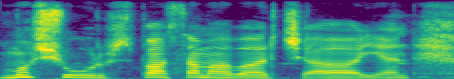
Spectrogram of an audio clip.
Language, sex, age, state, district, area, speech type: Kashmiri, female, 45-60, Jammu and Kashmir, Srinagar, urban, spontaneous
